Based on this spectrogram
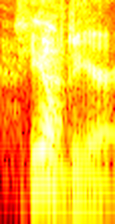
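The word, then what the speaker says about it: TL;DR: Teal deer is how it's pronounced.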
